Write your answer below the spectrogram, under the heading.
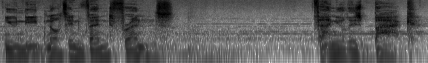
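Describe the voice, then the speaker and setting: A grave, gentle male druid from a video game. His voice is fairly low and very slow, patient and soothing like a father's. Music plays behind him. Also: steady tone. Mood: tender, consoling. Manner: earnest, measured, soothing. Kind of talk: video game character acting.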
